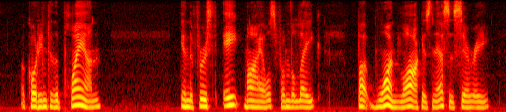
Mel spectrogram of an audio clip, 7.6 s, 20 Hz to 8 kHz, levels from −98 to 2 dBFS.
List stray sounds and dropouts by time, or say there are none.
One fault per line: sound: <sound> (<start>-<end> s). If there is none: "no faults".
no faults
